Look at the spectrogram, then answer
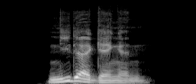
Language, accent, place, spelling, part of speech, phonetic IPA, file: German, Germany, Berlin, Niedergängen, noun, [ˈniːdɐˌɡɛŋən], De-Niedergängen.ogg
- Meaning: dative plural of Niedergang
